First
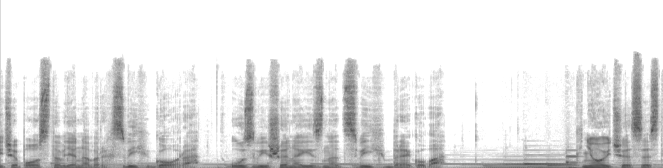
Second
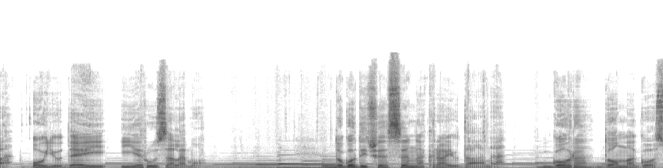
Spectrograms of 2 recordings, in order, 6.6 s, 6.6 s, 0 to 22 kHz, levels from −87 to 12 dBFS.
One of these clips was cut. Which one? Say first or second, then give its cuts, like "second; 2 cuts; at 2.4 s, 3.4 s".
second; 2 cuts; at 2.3 s, 3.4 s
